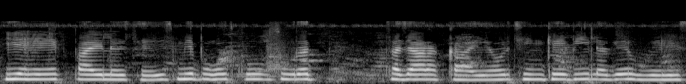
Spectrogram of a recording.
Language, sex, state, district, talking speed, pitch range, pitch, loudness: Hindi, female, Uttar Pradesh, Saharanpur, 140 wpm, 220-240 Hz, 230 Hz, -16 LUFS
